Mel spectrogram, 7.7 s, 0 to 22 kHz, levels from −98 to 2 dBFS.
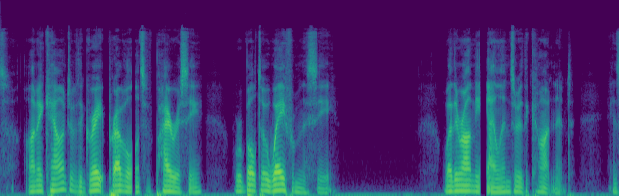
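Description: A digital broadcast dropout at 1.64 to 1.73 s, then again at 5.99 to 6.12 s, cuts the speech into silence after a quick fade of 8 ms. The receiver muted while frames were missing or corrupt. The gaps point to one lost frame and then two.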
